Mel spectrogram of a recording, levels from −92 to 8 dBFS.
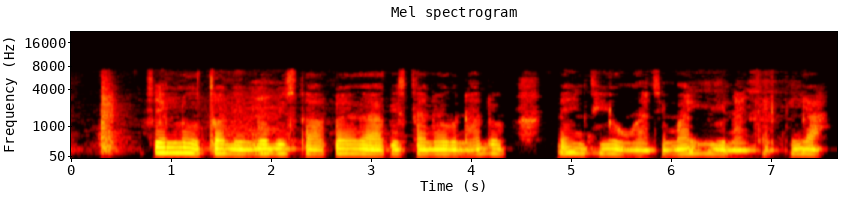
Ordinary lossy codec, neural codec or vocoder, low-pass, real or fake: none; none; 7.2 kHz; real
